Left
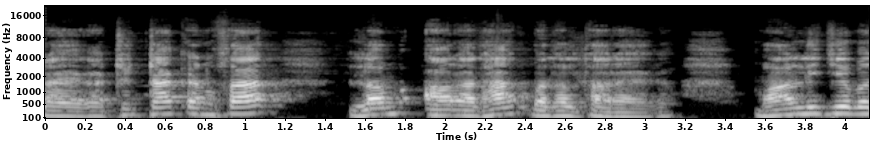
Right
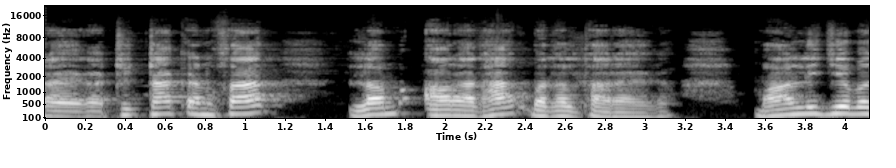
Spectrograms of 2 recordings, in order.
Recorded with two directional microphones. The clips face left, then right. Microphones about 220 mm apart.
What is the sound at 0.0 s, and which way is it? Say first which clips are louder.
Speech: right 7 dB; 50° right (ahead or behind).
